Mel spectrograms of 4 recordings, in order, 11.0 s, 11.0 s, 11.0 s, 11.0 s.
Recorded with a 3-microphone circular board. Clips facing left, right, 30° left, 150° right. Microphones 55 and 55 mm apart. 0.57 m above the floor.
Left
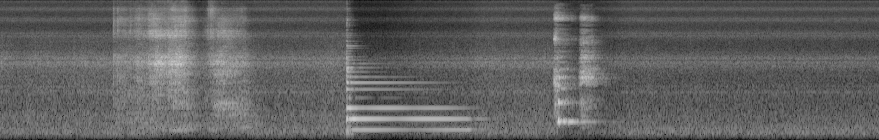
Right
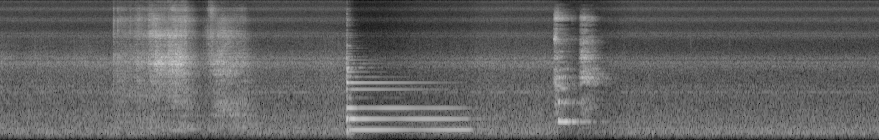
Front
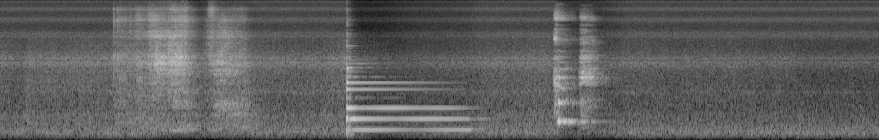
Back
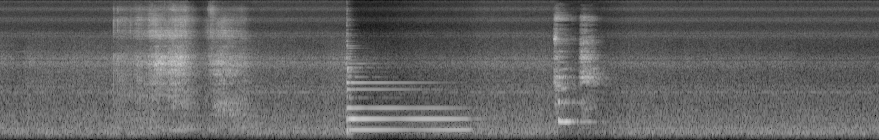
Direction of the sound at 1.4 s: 140° left.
